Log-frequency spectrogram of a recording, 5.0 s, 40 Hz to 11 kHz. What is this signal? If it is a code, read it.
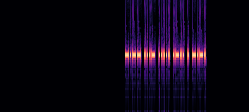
Morse code, heard as a keyed tone, about 52 wpm, 700 Hz. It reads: YV5LEC
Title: DXCC-100 Call Signs - 6 Characters - Repeated 3x - 50wpm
